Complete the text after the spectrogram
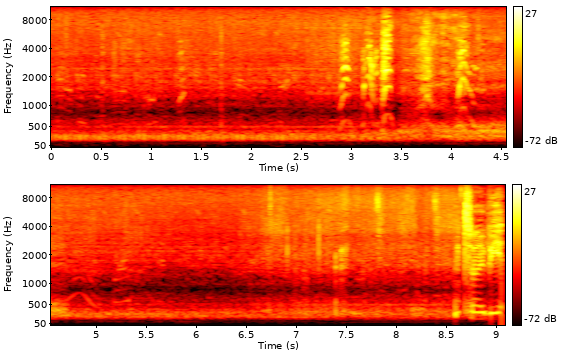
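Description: Cheetahs tear and chew at a carcass.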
